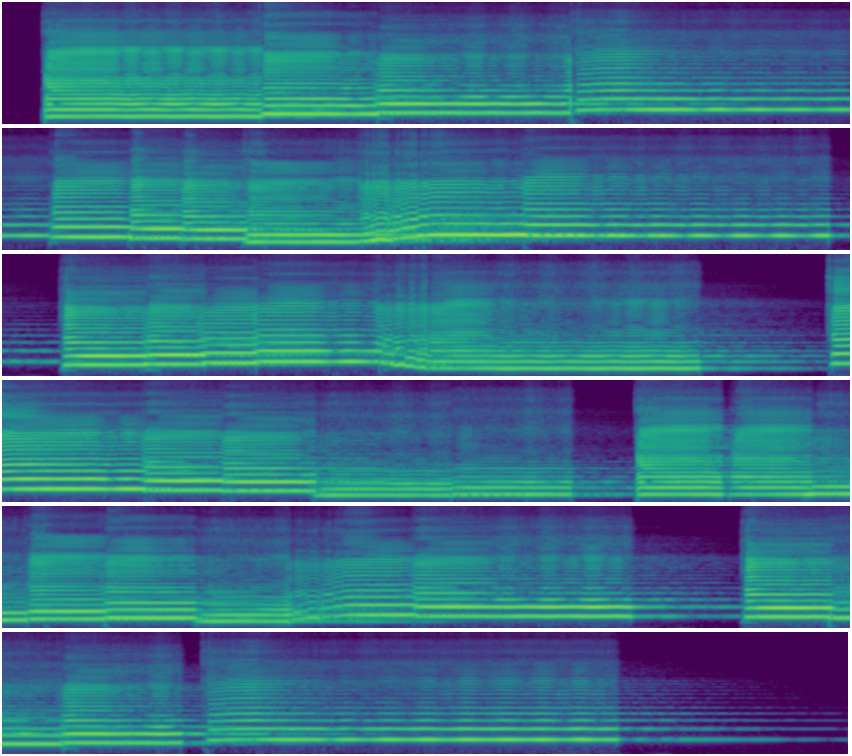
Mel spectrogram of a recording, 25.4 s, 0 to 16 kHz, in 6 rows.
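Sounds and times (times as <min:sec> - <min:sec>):
saxophone on a Yamaha Tyros3 keyboard: 0:00.2 - 0:25.2.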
